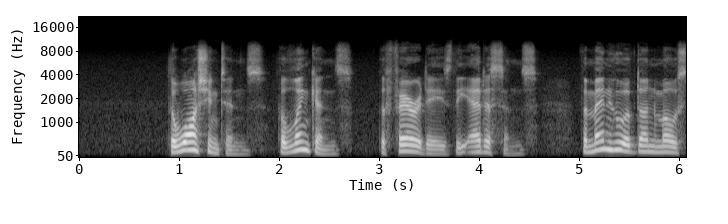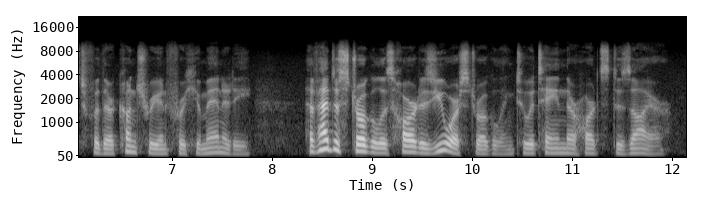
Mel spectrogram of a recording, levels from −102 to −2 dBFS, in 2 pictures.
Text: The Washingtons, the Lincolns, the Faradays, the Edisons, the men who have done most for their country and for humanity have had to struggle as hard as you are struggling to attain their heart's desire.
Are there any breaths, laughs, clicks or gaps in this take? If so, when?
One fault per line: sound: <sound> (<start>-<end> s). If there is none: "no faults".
no faults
